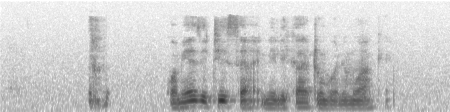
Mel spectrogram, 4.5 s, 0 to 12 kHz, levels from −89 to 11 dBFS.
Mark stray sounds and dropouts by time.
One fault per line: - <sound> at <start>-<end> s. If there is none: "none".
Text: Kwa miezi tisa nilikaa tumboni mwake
- throat clearing at 0.9-1.1 s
